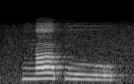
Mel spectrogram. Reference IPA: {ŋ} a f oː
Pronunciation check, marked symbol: correct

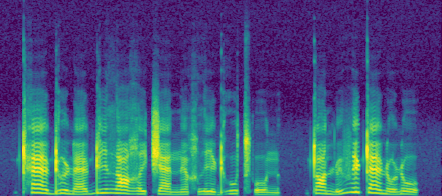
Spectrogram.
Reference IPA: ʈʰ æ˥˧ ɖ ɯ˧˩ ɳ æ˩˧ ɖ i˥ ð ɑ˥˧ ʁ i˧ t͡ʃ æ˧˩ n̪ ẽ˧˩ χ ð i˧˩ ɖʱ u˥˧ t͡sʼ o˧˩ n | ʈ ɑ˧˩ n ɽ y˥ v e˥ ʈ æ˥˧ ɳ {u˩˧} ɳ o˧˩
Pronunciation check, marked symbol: incorrect: o˩˧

